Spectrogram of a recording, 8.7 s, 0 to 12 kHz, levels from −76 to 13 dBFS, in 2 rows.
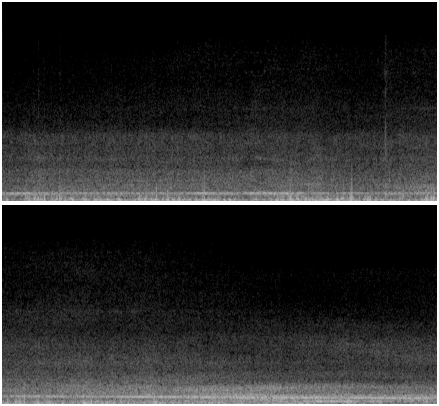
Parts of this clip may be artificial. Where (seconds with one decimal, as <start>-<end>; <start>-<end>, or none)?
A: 2.4-3.2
